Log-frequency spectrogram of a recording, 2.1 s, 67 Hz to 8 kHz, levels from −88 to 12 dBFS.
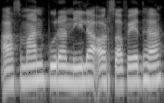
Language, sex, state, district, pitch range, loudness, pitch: Hindi, male, Jharkhand, Garhwa, 175-190 Hz, -12 LUFS, 185 Hz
